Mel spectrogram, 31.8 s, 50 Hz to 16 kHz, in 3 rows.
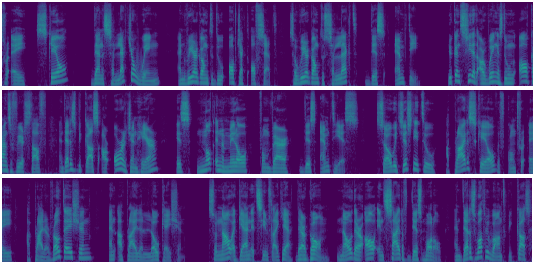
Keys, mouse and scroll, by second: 2.2 right click, 4.5 click, 5.4-6.9 drag, 9.2-9.7 right drag, 15.9 right click, 17.5 right click, 18.7 ctrl+a, 21.1 ctrl+a, 31.1 KP_7.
